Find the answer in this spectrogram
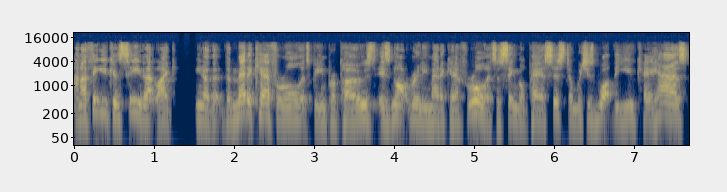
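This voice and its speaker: Speaking at a very fast pace with hardly any pauses, a man with a fairly high pitch and a British accent is heard against a quiet background. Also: ordinary pitch variation. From England. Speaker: podcast host, health economist. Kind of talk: solo livestream monologue. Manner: conversational, filler-heavy.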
